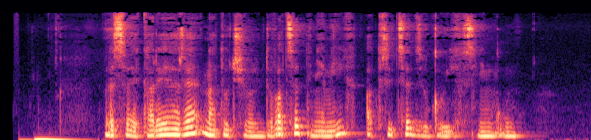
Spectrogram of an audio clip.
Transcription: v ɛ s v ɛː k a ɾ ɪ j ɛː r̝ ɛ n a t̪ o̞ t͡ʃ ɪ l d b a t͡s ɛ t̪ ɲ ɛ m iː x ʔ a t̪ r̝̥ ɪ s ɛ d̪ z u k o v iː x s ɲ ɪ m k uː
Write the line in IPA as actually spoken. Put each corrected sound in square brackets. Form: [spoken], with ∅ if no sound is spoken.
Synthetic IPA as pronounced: v ɛ s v ɛː k a ɾ ɪ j ɛː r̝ ɛ n a t̪ o̞ t͡ʃ ɪ l d [v] a t͡s ɛ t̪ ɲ ɛ m iː x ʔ a t̪ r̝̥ ɪ [t͡s] ɛ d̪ z u k o v iː x s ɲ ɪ m k uː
